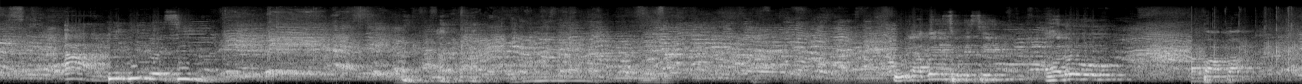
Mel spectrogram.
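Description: A crowd laughs and cheers in a large room.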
